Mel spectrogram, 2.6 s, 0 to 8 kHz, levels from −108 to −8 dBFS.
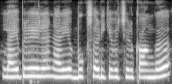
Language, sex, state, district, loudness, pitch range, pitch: Tamil, female, Tamil Nadu, Nilgiris, -11 LUFS, 255-285 Hz, 265 Hz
